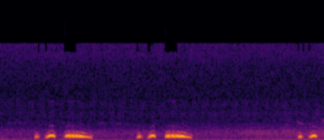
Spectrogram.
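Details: Spotted dove cooing used to provoke wild doves: phrases of two quick short notes and then a long, smooth coo curving downward, repeated with pauses of about a second. The background is quiet.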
